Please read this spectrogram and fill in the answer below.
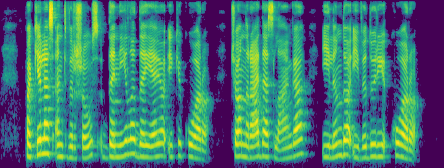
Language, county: Lithuanian, Alytus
